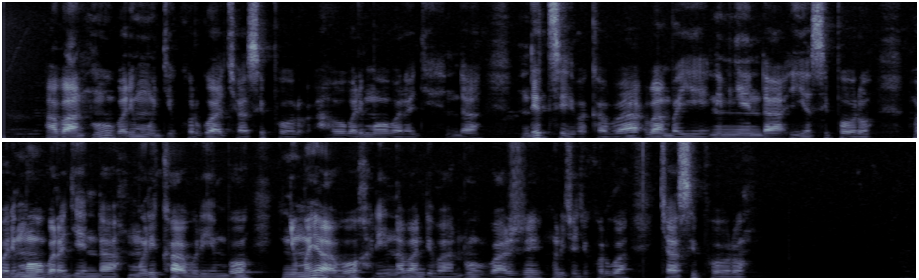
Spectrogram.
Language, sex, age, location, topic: Kinyarwanda, male, 25-35, Huye, health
